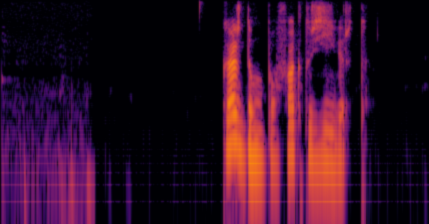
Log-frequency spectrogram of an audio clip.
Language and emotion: Russian, neutral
